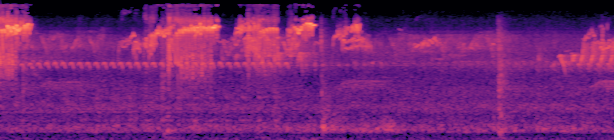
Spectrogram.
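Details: Sparrow chicks in a nest atop a pine tree, fed by a parent, give high, thin, squeaky begging calls in bursts, over a steady insect-like hiss and faint background noise.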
